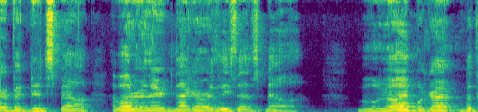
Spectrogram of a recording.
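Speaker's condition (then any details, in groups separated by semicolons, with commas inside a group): Friedreich's ataxia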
